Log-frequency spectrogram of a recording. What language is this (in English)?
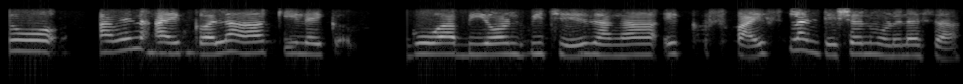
Konkani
